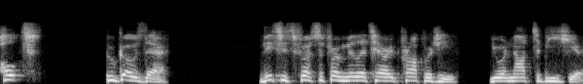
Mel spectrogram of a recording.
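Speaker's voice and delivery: guard-like challenging tone. Voicing a guard who stops a player at a military post: soldier yelling a challenge. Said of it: "yell out to you".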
